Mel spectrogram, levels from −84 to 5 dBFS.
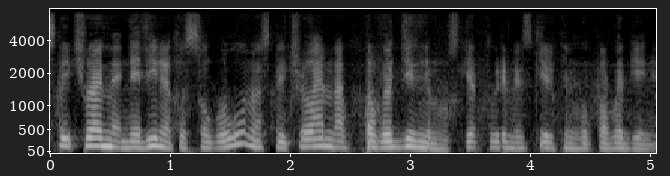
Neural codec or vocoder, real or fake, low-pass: codec, 16 kHz in and 24 kHz out, 0.6 kbps, FireRedTTS-2 codec; fake; 7.2 kHz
